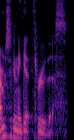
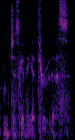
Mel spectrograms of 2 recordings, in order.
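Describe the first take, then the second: First: Brisk, exasperated declaration; insistent resolve. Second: Low, very soft repetition; sober realization. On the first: Husband telling God he'll cope, brisk exasperated resolve. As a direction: say it quickly as a last retort. End of retold argument with God. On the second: Husband realizing what he said for months, quiet and sober. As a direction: let it drop to a quiet, reflective murmur. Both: Retold or imitated.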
